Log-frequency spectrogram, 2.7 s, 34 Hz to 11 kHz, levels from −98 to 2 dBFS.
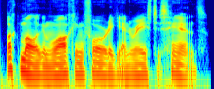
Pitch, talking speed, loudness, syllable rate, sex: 90 Hz, 180 wpm, -19 LUFS, 5.7 syllables/s, male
